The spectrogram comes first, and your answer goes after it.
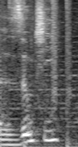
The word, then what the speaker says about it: Zoocci: And y'all told me how to pronounce it is Zoocci. It's pronounced like Gucci.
